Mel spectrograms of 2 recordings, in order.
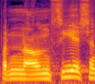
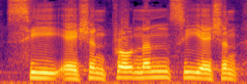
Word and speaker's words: pronunciation: कहता जा रहा हूँ, तो इसको भी हमारे यहाँ प्रोनाउंसिएशन कहा जाता है। ये प्रोनाउंसिएशन नहीं है, ये लफ्ज़ है प्रोनंसिएशन। तो मैंने सिलेबल्स में भी आपको बता दिया है कि प्रोनाउंसिएशन नहीं, प्रोनंसिएशन।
